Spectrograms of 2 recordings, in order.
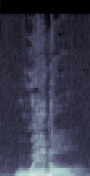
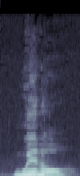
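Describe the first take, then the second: First: Will is reduced and joined onto when. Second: The same.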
